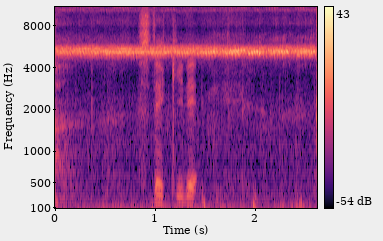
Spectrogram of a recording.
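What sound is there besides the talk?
bell crickets chirping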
